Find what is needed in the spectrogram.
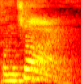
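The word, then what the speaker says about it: fungi: They are फंगी, फंगस, some people will pronounce it एज फंजाई।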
